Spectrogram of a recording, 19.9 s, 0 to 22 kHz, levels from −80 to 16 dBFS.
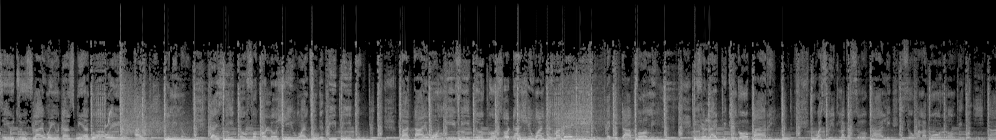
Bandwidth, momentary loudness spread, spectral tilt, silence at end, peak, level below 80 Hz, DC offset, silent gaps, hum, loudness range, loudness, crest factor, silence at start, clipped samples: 16.5 kHz; 7 LU; -5 dB/octave; 0 s; 0 dBFS; -16 dBFS; under 0.1%; none; none; 5 LU; -13 LUFS; 12 dB; 0 s; under 0.1%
